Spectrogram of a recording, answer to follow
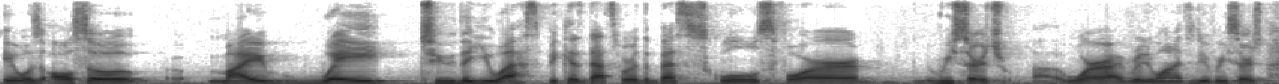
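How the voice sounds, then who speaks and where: A woman's voice: deep voice, slight background noise. A woman in her thirties who grew up in Macedonia and speaks Macedonian as her first language, a sex researcher chatting easily and animatedly as a podcast guest. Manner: chatty and animated, quick laughs. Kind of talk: casual interview conversation.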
